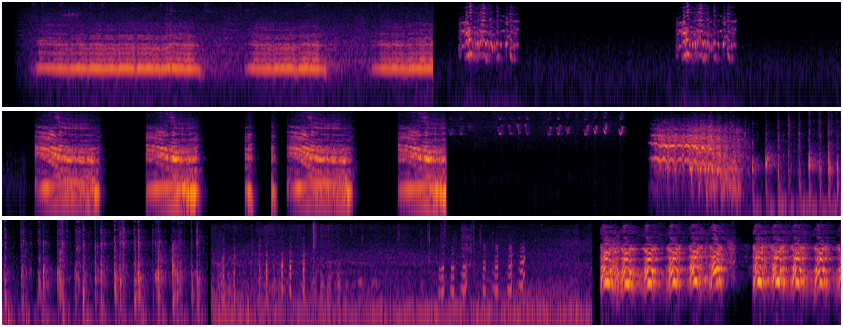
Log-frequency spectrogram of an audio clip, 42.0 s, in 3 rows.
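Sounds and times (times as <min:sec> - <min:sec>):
animal cries: 0:20.6 - 0:21.4.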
